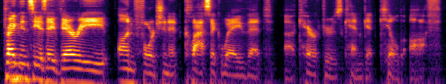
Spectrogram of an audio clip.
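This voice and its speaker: A man's voice: on the low side, unhurried, pushed and bright. A man co-hosting a reaction show, talking in a casual, emphatic, enthusiastic way like an eager fan. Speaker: co-host of an anime reaction channel. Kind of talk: casual chat, reaction discussion.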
